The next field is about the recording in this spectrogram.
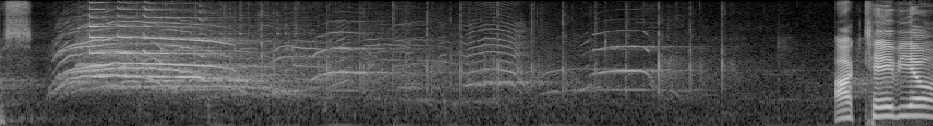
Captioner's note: cheers and applause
